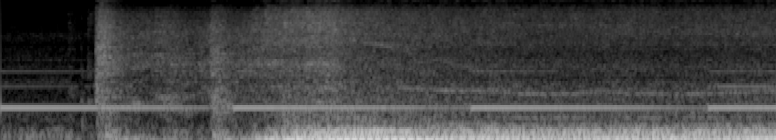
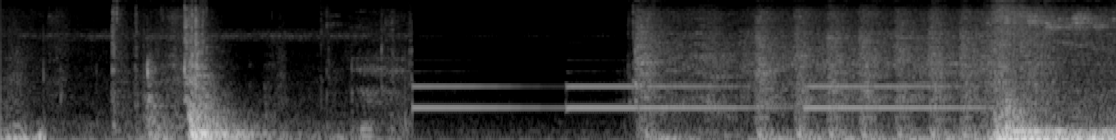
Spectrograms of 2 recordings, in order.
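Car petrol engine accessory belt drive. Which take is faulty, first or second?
second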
